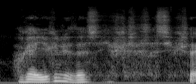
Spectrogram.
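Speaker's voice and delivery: soft whispered speech. Retelling a pep talk in the bathroom before a phone call, retelling a whispered pep talk. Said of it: "giving myself a little whisper".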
